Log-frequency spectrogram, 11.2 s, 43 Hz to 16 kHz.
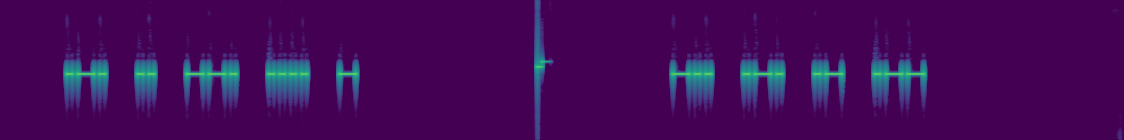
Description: Morse code, heard as a keyed tone, about 22 wpm, spaced as for 16 wpm, 700 Hz. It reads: RIGHT DRAW
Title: 2x Character Spacing - Top 500 Words - 22wpm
